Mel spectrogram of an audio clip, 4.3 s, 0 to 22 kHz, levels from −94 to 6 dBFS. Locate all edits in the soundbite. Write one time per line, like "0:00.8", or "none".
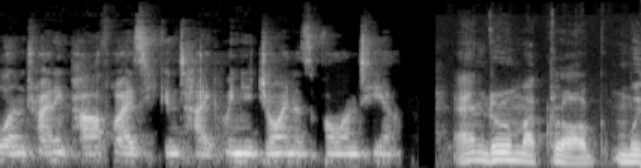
none

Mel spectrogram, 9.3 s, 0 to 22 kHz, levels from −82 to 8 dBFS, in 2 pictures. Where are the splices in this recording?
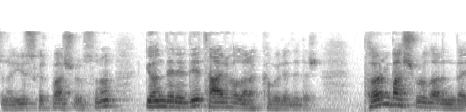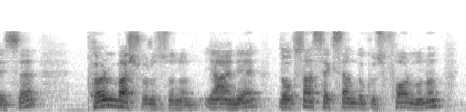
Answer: none

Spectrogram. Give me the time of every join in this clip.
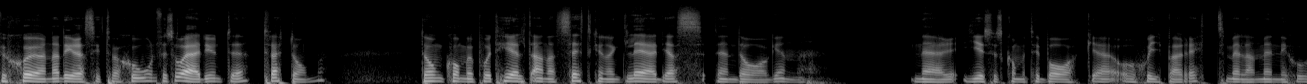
0:01.6
0:04.2

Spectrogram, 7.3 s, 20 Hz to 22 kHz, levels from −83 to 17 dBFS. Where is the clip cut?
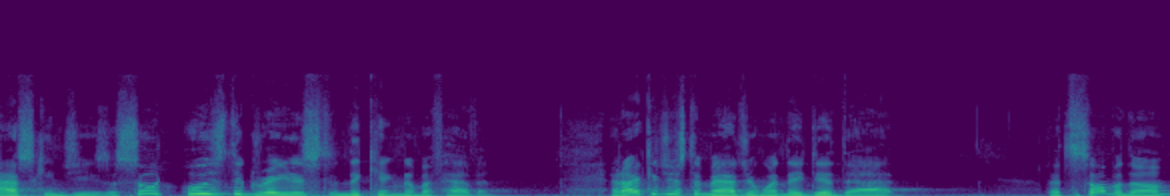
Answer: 0:01.0

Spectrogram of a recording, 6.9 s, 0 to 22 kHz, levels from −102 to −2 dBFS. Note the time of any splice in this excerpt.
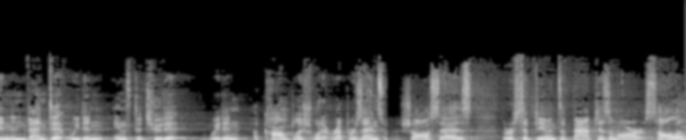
0:03.8
0:05.6

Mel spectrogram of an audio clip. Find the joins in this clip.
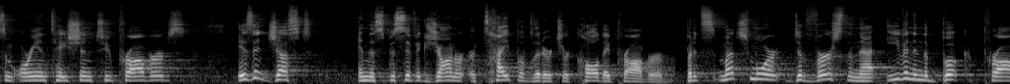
0:06.7

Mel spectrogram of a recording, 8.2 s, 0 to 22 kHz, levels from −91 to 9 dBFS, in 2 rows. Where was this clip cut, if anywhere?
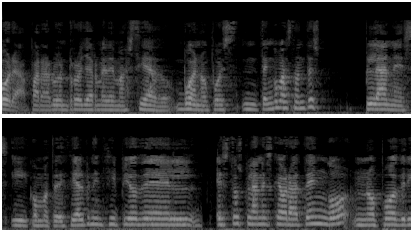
0:06.1

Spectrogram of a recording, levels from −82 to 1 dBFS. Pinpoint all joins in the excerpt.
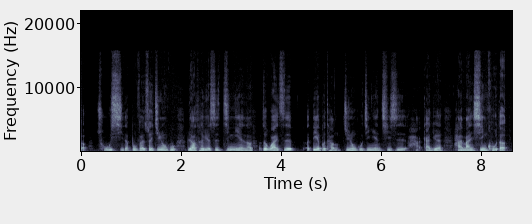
0:03.4
0:05.2

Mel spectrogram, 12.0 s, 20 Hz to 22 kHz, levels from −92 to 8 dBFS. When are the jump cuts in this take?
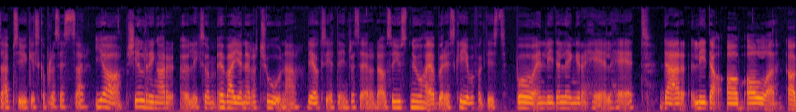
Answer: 0:04.5

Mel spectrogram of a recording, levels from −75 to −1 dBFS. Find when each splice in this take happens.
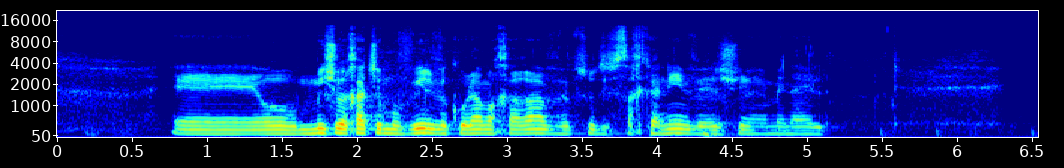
none

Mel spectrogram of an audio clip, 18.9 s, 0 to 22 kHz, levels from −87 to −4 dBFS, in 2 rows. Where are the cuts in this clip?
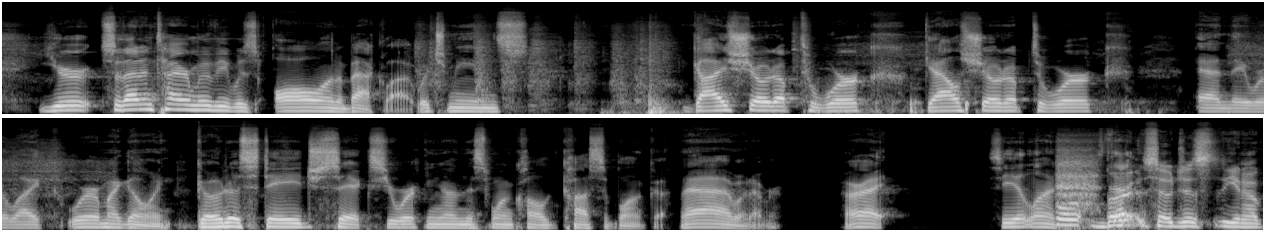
0:14.5
0:17.4

